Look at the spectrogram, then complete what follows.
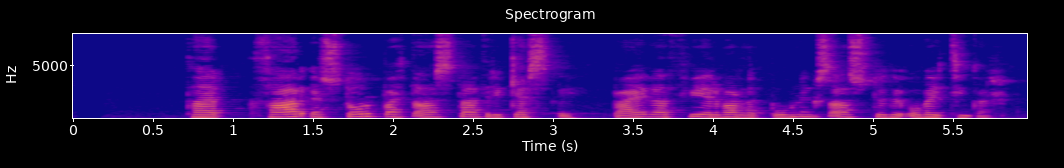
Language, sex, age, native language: Icelandic, female, 40-49, Icelandic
